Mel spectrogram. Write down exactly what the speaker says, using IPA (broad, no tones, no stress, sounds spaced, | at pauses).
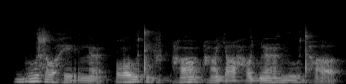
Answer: b u z ɔ ɦ e r n œ̃ | lˠ u t i v bʱ ɑ̃ bʱ ɑ̃ j ɑ ɦ ɔ ʎ œ̃ v u dʱ ɑ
